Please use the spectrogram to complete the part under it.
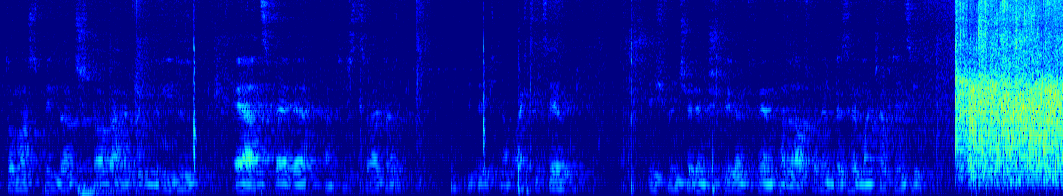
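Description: A man announces over a loudspeaker in a large echoing hall.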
